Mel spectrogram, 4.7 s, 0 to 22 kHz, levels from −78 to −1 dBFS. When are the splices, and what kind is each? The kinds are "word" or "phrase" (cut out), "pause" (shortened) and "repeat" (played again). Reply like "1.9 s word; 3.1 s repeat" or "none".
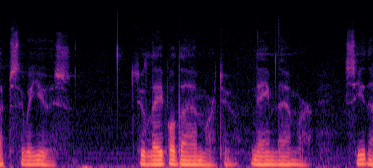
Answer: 1.6 s pause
